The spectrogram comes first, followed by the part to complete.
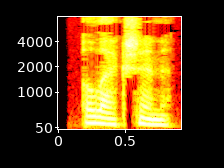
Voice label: "Election", English

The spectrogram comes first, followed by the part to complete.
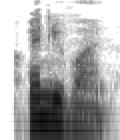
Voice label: "Anyone", English

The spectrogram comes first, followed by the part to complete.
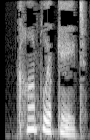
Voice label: "Complicate", English

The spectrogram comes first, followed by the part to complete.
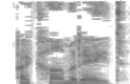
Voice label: "Accommodate", English

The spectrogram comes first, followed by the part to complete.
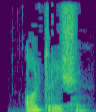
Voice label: "Alteration", English

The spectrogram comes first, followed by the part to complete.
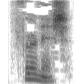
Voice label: "Furnish", English

